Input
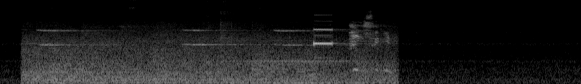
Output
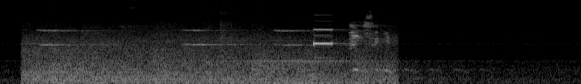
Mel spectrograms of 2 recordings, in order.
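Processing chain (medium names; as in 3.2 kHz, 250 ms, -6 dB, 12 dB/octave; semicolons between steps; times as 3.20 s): bucket-brigade echo 252 ms, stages 2048, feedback 74%, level -18 dB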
